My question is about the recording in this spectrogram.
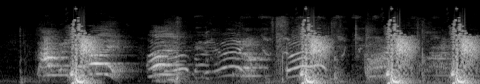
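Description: Open-hand whacks landing on a person's back, four sharp strikes spread across a few seconds. Between them, a voice cries out.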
